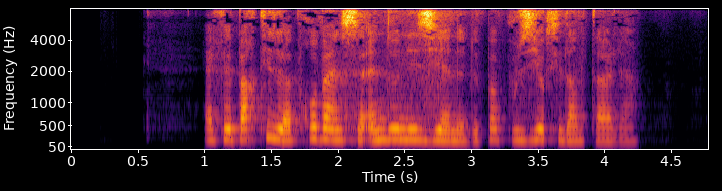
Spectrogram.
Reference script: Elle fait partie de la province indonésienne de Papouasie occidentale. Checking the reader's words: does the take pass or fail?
pass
